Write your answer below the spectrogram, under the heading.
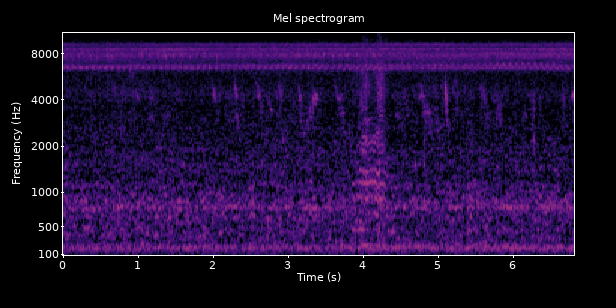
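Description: Steady high-pitched insect chorus, faint and unbroken. Short, high, falling chirps come and go over it from about two seconds in, and a brief harsher call sounds about four seconds in.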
